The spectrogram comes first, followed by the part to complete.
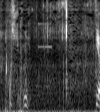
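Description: Jangling, rustling handling noise with scattered clicks and knocks as an angler hurries to his fishing rod, with a short shout about half a second in.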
